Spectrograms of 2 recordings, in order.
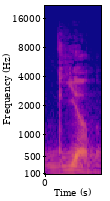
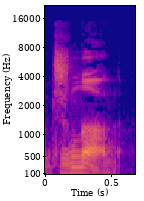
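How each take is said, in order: First: The word begins with a g-like sound. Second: The word begins with a j-like sound. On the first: "вот брахма-гьяна, гьяна" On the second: "Вообще говорят слово джнана"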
